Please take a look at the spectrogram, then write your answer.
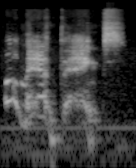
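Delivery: high, then a whispered thanks; a hint of breezy gratitude, whispered at the end. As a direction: brush it off lightly, the thanks breathed. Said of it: "they should be like".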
